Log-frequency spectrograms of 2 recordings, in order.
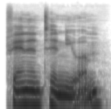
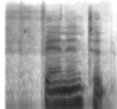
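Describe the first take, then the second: First: The word ends in two syllables 'nu-um'. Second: The word ends in a single syllable 'num'. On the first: The speaker calls it right. "Okay, that makes more sense" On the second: The speaker calls it wrong. "How do I pronounce this?"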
